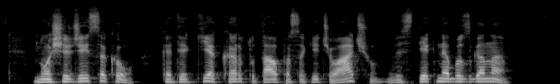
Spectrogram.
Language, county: Lithuanian, Alytus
